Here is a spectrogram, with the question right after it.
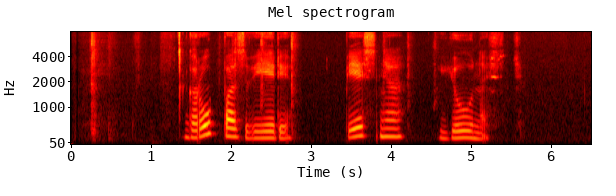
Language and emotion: Russian, sad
